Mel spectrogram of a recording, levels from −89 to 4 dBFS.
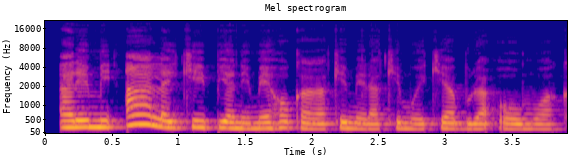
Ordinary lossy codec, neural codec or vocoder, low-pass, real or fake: none; none; 19.8 kHz; real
